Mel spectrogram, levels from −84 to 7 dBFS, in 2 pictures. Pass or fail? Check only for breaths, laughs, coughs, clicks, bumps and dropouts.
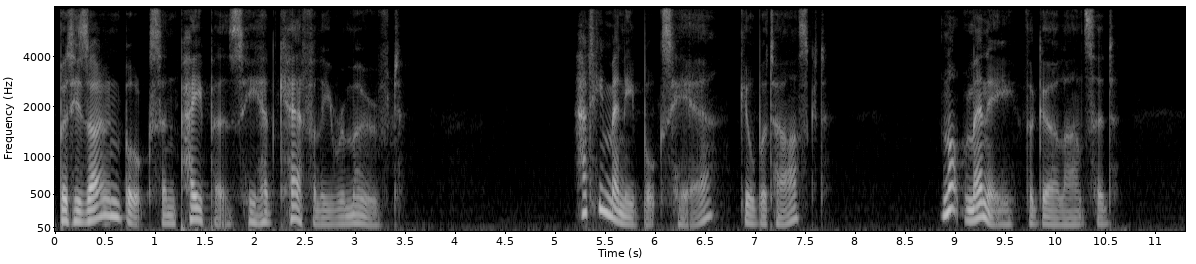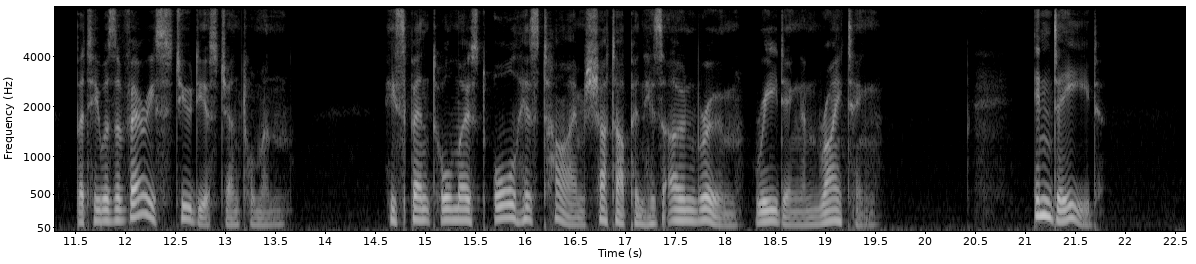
pass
